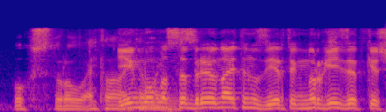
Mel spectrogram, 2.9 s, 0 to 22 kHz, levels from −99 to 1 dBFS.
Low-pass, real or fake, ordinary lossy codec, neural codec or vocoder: none; real; none; none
